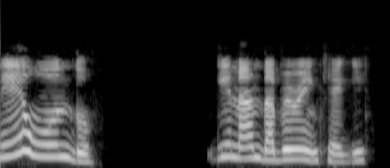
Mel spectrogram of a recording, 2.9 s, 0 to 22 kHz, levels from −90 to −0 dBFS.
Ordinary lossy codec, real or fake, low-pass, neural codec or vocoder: none; real; none; none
